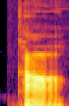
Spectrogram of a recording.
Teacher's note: Father ends in a simple schwa vowel, like father. And in car, the vowel sound is lengthened in place of the R sound. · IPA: / kɑː /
